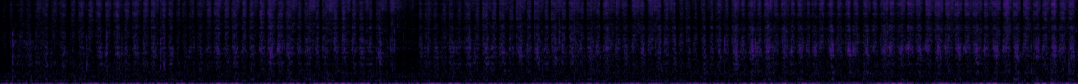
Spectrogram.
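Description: Crayon scribbling on paper in quick back-and-forth strokes, a steady scratchy rubbing as an area is coloured in.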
